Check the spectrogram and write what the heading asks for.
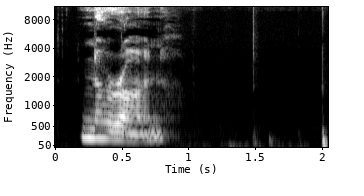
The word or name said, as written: Naran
